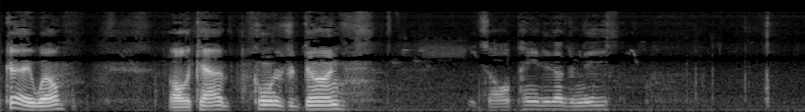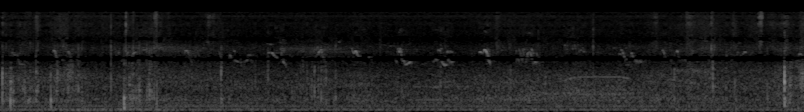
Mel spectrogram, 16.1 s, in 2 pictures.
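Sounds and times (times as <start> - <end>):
faint bird chirps: 3.8 - 4.8.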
